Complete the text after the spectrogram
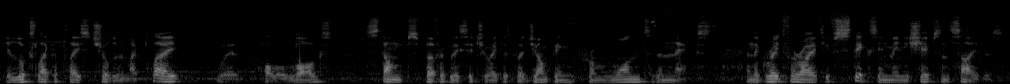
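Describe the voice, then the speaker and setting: A man's voice: on the low side, a little hiss or hum. A man in his thirties narrating a solo tabletop role-playing game on a stream, reading prompts aloud and musing to himself. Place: indoor streaming setup in a theatre venue.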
